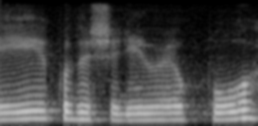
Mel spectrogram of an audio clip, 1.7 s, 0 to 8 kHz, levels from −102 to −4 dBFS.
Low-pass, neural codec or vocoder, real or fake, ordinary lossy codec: 7.2 kHz; codec, 24 kHz, 0.9 kbps, WavTokenizer, medium speech release version 1; fake; none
